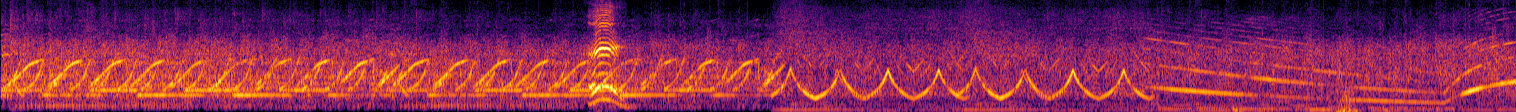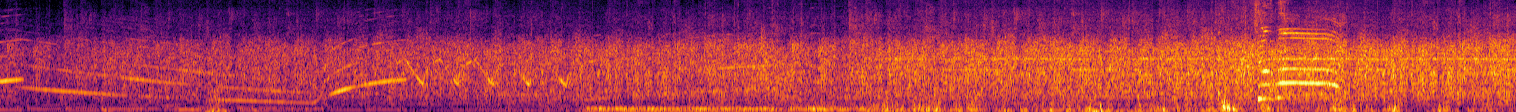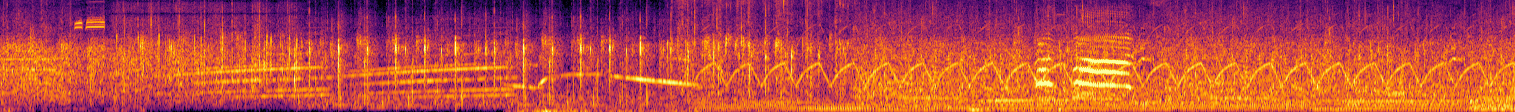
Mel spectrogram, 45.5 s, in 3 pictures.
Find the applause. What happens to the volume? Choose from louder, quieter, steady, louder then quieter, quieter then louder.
louder.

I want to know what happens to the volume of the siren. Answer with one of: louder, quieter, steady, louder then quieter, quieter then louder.
quieter then louder.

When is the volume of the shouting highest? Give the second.
41 s.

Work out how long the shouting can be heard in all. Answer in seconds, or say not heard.
3 s.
